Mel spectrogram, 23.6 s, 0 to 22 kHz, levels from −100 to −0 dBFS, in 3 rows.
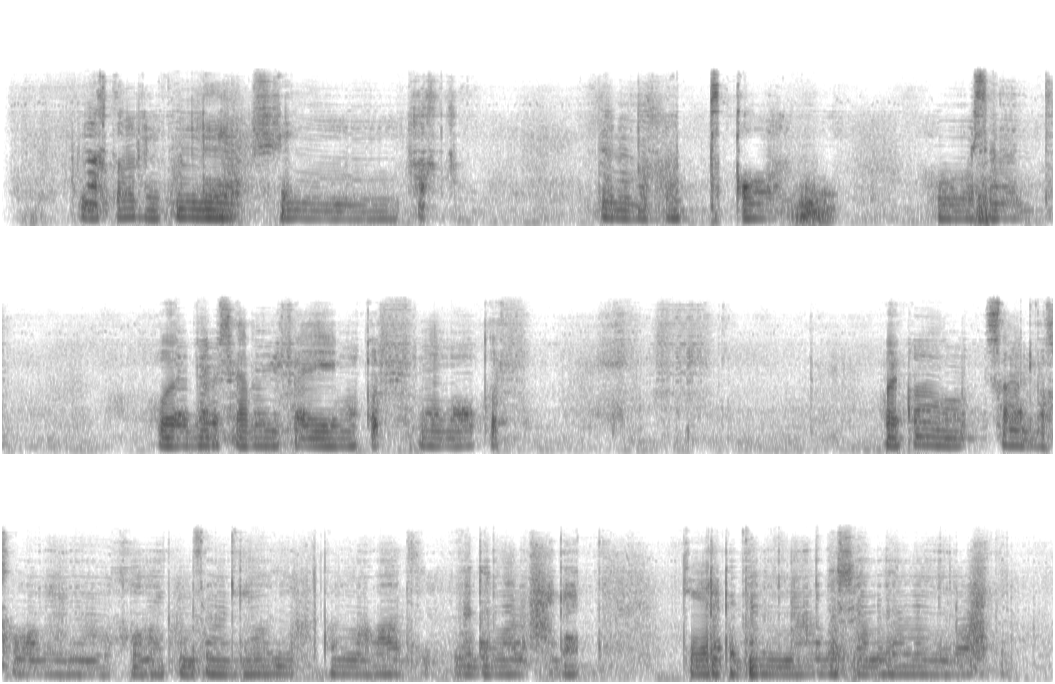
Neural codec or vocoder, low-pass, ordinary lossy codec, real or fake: codec, 44.1 kHz, 1.7 kbps, Pupu-Codec; 7.2 kHz; none; fake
